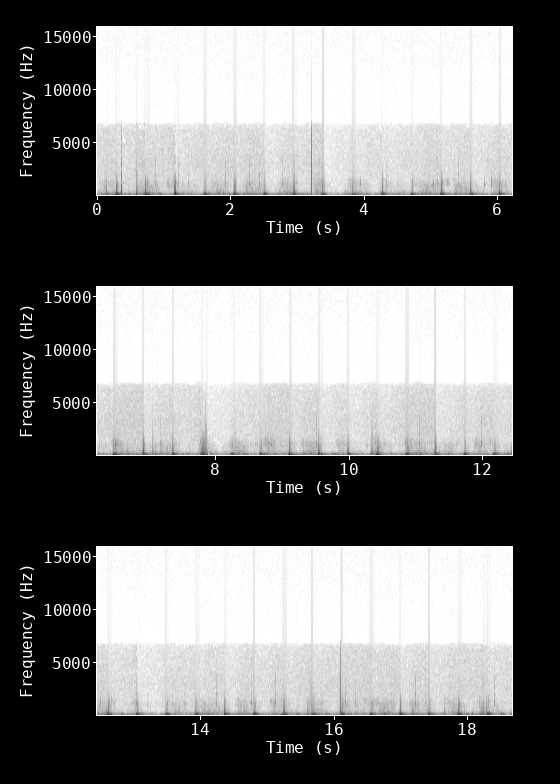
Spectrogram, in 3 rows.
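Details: A woman's heartbeat while hiking: rapid, regular low thumps at about 136 beats a minute; normal heart sounds during exertion.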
